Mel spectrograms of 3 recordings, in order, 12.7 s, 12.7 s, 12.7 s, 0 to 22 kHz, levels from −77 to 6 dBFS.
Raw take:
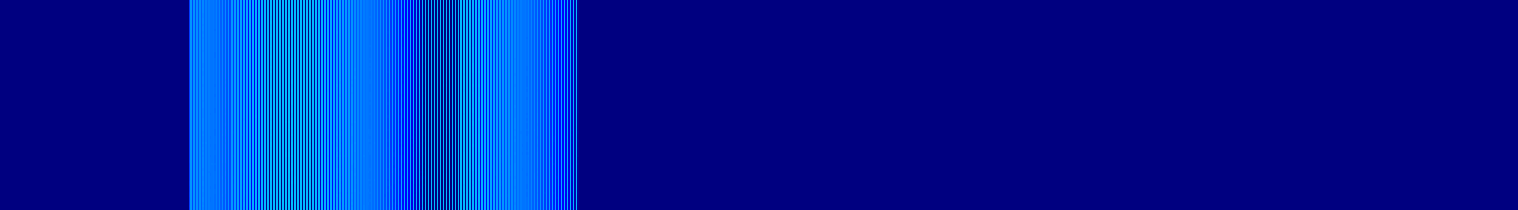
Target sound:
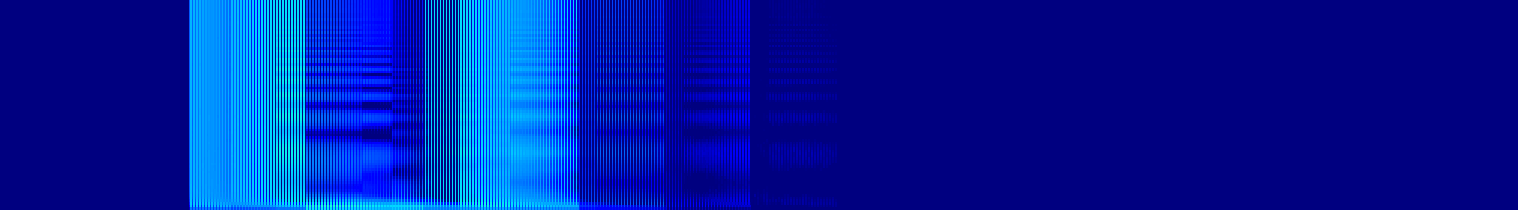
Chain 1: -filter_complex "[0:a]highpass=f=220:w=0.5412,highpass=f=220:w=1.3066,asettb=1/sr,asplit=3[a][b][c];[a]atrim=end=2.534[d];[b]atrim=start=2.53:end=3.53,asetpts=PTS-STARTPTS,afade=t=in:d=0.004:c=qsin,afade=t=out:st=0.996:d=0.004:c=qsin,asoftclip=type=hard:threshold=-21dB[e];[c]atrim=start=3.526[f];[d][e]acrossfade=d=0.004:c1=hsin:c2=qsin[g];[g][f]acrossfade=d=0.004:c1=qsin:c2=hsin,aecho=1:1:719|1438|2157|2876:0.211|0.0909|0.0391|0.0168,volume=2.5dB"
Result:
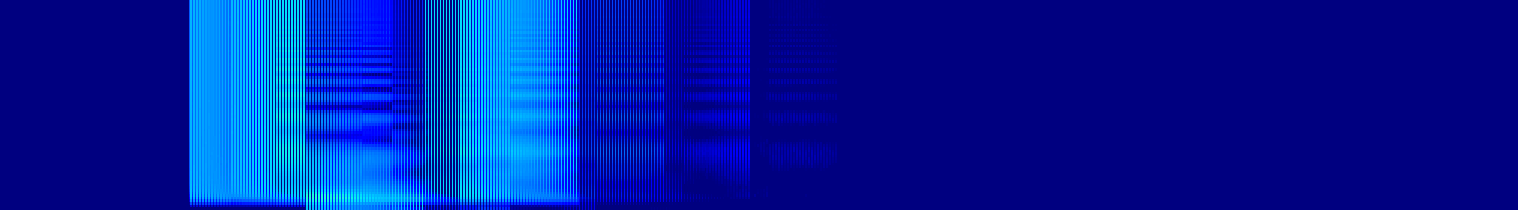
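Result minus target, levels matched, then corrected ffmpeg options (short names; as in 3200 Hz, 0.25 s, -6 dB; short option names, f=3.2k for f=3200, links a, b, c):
125 Hz band -6.5 dB
-filter_complex "[0:a]highpass=f=71:w=0.5412,highpass=f=71:w=1.3066,asettb=1/sr,asplit=3[a][b][c];[a]atrim=end=2.534[d];[b]atrim=start=2.53:end=3.53,asetpts=PTS-STARTPTS,afade=t=in:d=0.004:c=qsin,afade=t=out:st=0.996:d=0.004:c=qsin,asoftclip=type=hard:threshold=-21dB[e];[c]atrim=start=3.526[f];[d][e]acrossfade=d=0.004:c1=hsin:c2=qsin[g];[g][f]acrossfade=d=0.004:c1=qsin:c2=hsin,aecho=1:1:719|1438|2157|2876:0.211|0.0909|0.0391|0.0168,volume=2.5dB"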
